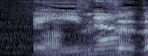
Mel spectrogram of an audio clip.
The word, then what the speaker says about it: Faena: How do you say it? Faena? – That's the name of the hotel, but yeah. – The restaurant is at Faena, F-A-E-N-A.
